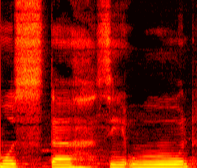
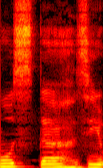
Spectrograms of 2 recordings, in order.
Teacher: سین کی سیٹی نکالنی ہے، زا کی سیٹی نکالنی ہے، واو مدہ کرنا ہے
